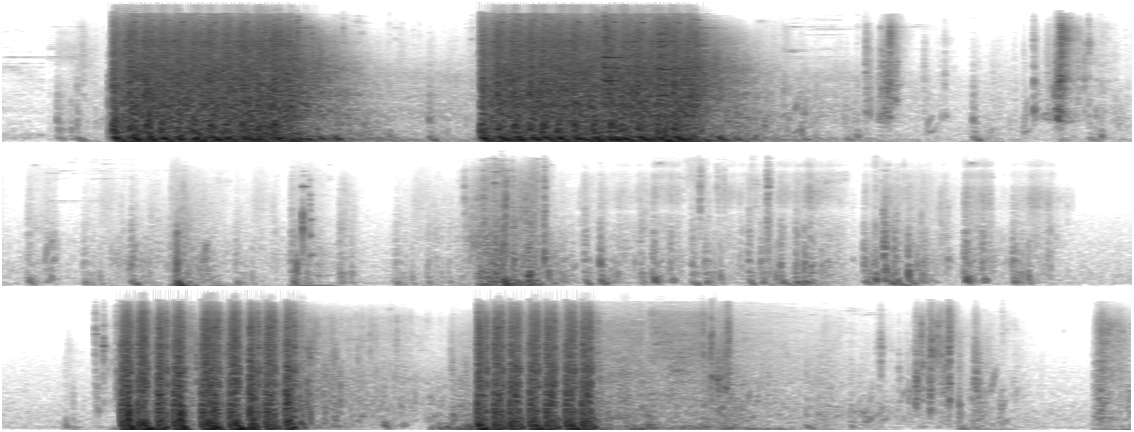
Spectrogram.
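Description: Groza assault rifle fire in the mobile battle royale game BGMI, with loud sustained automatic bursts near the start and again later, separated by scattered single shots and footsteps.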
